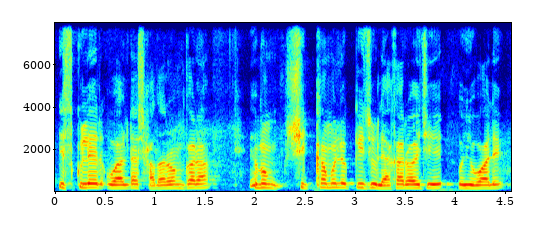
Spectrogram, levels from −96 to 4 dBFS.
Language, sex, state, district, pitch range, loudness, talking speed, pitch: Bengali, male, West Bengal, Cooch Behar, 165-190 Hz, -15 LUFS, 155 wpm, 180 Hz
